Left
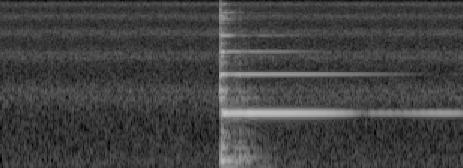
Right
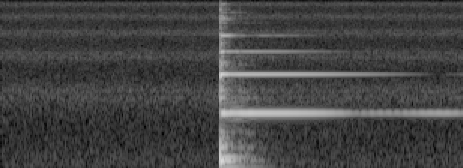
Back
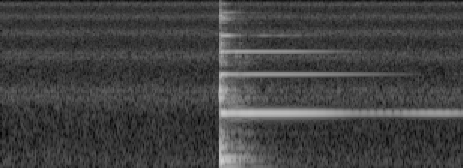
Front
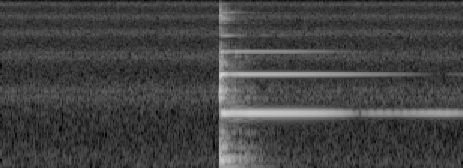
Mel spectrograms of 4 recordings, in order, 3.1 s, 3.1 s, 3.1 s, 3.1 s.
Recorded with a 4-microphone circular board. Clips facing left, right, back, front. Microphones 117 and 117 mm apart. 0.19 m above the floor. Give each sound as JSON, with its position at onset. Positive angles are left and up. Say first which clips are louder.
{"t": 1.5, "sound": "a guitar", "louder": "right 4 dB, front 2 dB", "azimuth_deg": -105, "distance_m": 1.0}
